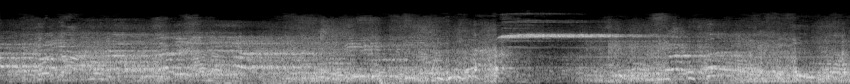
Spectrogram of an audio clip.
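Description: Many spectators' voices chattering in a large hall, and about five seconds in one long referee's whistle blast lasting nearly two seconds.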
